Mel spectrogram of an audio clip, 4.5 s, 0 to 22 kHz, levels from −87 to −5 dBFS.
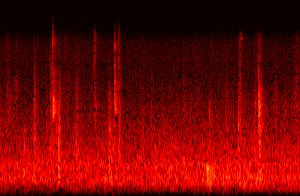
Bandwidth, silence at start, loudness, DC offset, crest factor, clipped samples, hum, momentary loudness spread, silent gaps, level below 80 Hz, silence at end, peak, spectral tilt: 16.5 kHz; 0 s; -46 LUFS; under 0.1%; 22 dB; under 0.1%; none; 6 LU; none; -86 dBFS; 0 s; -24 dBFS; -2.5 dB/octave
